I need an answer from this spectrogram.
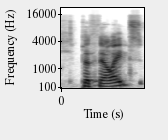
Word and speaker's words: phthalates: I don't know how to pronounce this. Phthalates, P-H-T.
